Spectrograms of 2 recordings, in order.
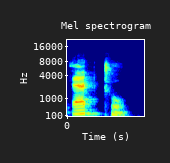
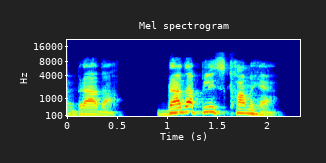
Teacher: ওয়ার্ডের শেষে আর থাকলে ব্রিটিশরা কোথায় আর এর উচ্চারণ করে না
